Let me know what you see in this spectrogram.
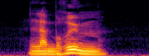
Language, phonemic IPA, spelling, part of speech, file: French, /bʁym/, brume, noun, Fr-brume.ogg
- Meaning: mist, haze, fog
